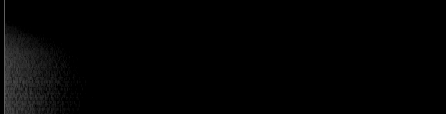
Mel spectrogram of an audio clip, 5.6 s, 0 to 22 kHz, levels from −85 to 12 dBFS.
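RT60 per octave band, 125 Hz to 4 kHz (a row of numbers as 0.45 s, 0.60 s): 2.2 s, 2.2 s, 2.2 s, 2.2 s, 2.2 s, 2.2 s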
